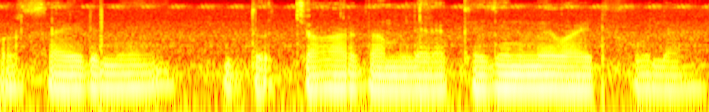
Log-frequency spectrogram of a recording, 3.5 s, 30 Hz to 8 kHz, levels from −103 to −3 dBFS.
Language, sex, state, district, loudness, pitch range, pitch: Hindi, male, Uttar Pradesh, Saharanpur, -17 LUFS, 95-100 Hz, 100 Hz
